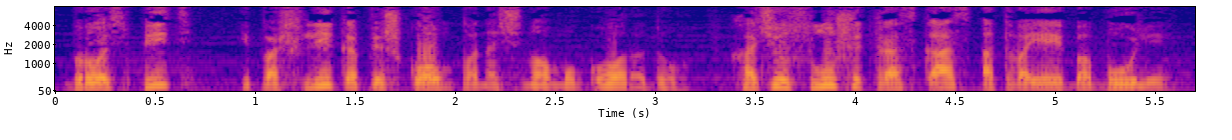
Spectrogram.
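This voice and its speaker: Man voicing a calm, wry older man. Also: medium pitch, dry recording, soft background music. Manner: unhurried, dry and gently mocking. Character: calm, ironic older man, fond drinker. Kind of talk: audiobook character reading.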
